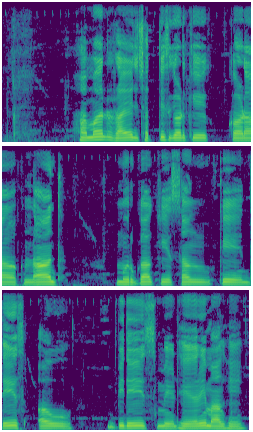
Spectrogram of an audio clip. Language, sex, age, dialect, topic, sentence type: Chhattisgarhi, male, 56-60, Northern/Bhandar, agriculture, statement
